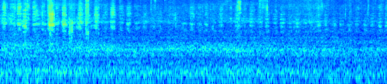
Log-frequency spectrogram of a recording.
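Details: Ricky, a young Pomeranian from a Kyiv kennel, wanders off on his own while panting steadily in soft, rapid breathy bursts over a continuous background hiss.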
